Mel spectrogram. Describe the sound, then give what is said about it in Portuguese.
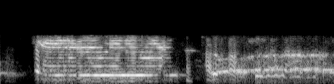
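A loud, steady horn blast lasting over a second, cutting off abruptly, followed after a brief gap by a voice or a wavering horn-like tone. “Toca a buzina, cadê? Cadê a buzina?”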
